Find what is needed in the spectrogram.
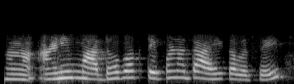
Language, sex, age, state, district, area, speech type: Marathi, female, 30-45, Maharashtra, Palghar, urban, conversation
